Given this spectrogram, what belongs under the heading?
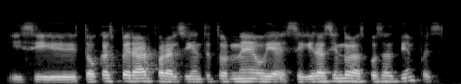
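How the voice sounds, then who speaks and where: A man talks at a medium pitch. He uses a normal speaking voice. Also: dry, close sound with no echo, quiet background. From Guatemala, Boca del Monte. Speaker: professional footballer. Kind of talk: interview.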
